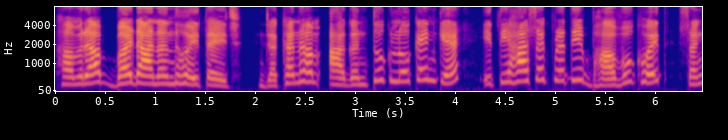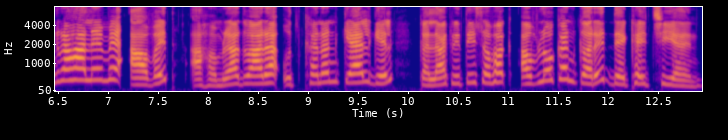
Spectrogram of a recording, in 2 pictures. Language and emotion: Maithili, happy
